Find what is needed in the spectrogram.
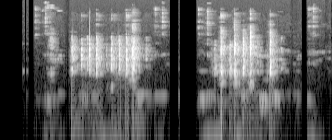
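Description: Faint computer keyboard typing: two short runs of rapid key clicks, one about a second in and another near three seconds.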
